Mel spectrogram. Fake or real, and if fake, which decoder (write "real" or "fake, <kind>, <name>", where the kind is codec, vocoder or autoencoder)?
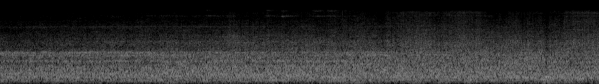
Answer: real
